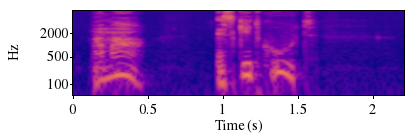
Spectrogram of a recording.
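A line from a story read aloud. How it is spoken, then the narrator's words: Whispered into ear. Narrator (German): flüsterte sie der Mutter ins Ohr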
